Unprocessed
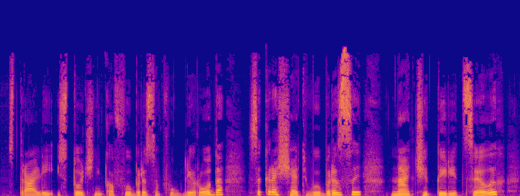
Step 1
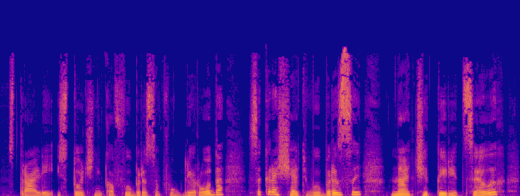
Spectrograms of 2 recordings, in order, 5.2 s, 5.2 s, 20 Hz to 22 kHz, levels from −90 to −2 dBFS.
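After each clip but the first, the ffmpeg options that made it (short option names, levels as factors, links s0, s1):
-af "aecho=1:1:5.1:0.39,volume=0.531"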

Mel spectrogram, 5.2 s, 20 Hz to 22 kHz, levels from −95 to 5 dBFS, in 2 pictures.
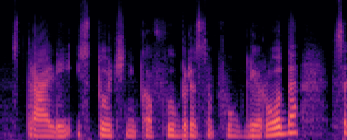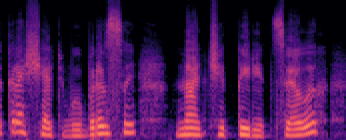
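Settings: -af "adynamicsmooth=sensitivity=5.5:basefreq=3600"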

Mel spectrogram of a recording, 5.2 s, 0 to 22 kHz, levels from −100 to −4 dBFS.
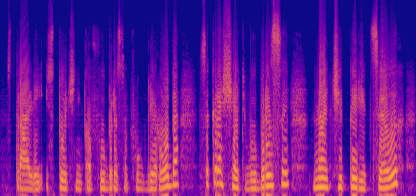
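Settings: -af "aeval=exprs='clip(val(0),-1,0.0596)':c=same"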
